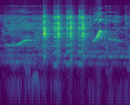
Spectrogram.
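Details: Parrot voice: a thin rising whistle, then a rapid series of four harsh, raspy squawks, ending in a sharp upward-sweeping whistle.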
